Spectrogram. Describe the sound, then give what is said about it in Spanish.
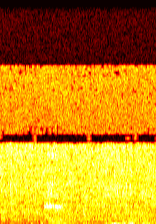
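Water pours steadily into a small glass, a soft continuous splashing trickle lasting a couple of seconds, with a few low thuds near the end and no voices. “Ok, me voy a echar un vasito de agua”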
